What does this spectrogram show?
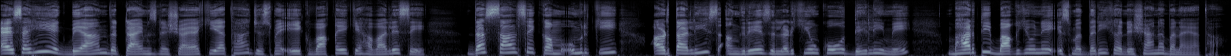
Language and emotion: Urdu, neutral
